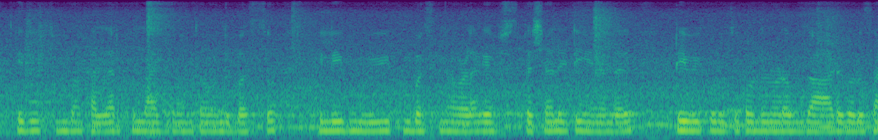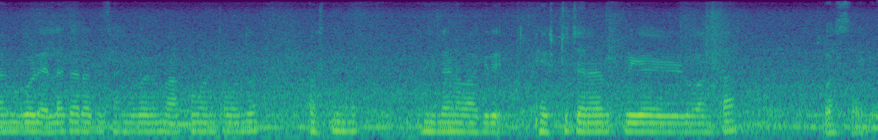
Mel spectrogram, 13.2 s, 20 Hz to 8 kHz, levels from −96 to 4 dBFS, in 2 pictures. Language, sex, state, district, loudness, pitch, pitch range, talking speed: Kannada, male, Karnataka, Bellary, -22 LUFS, 145 Hz, 140-150 Hz, 155 wpm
